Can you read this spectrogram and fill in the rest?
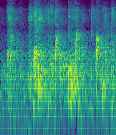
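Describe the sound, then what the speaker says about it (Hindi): Short burst of audience clapping at a school gathering, a dense patter of hands lasting only about a second, fairly close and loud. "आप लोग का जोरदार ताली मांगेंगे।"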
